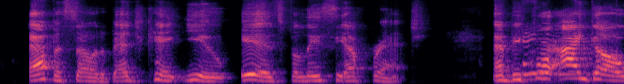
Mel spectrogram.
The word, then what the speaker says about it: Phylicia: of Educate You is Phylicia French. And before I go one step further, I will let everybody know that I am pronouncing her name in the Spanish way.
